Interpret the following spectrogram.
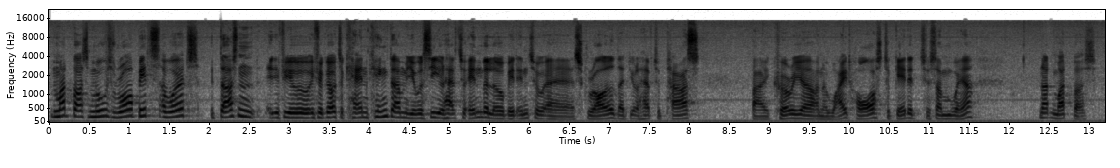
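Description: A man from Denmark with a Danish accent presents at a software conference. His voice sits a little high, and he slips casual, dry jokes between the technical points. He is middle-aged and speaks on a lapel mic in a big hall. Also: moderate pace, a little hiss or hum. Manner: dry joking, casual asides.

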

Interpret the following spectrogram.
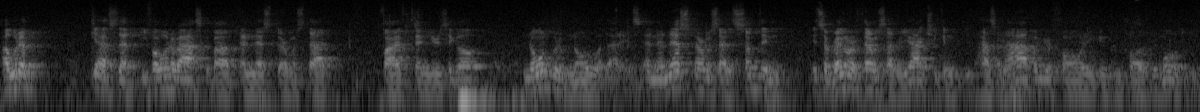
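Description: A man's voice: medium pitch, fast talker, fairly bright tone. An older man in his sixties on a panel, answering an audience question in a chatty way with everyday examples. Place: large library room. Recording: echoey room from far off with hiss.

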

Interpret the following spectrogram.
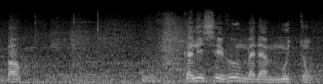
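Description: An actor playing a shrewd, casual, quietly insistent police inspector in a French radio crime drama. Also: male voice, medium pitch, unhurried, background noise, close to an everyday voice. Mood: businesslike. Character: shrewd, wry, unhurried male police inspector.

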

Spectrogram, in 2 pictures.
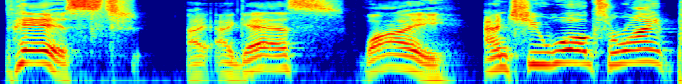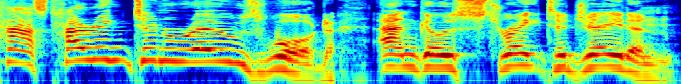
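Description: A man delivers a comedic recap with heavy sarcasm. His voice is fairly high and very animated, and he exaggerates his bafflement for effect. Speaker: host of an anime recap show.

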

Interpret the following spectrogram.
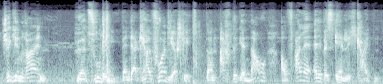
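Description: An actor playing a brash, scheming furry alien houseguest in a sitcom audio drama, glib and theatrical. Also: male voice, mid-range voice, very animated, unhurried, vocal fry. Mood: cocky. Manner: glib, theatrical, mock-innocent. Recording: noisy old cassette audio drama.

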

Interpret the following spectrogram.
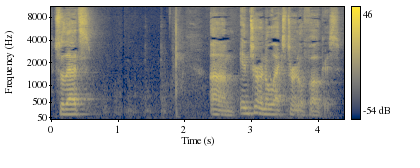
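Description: A middle-aged man with a gravelly, raspy voice, a bit hoarse from a cold, giving a casual, blunt golf lesson on a livestream from an indoor simulator room. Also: on the high side, bright, forceful tone, echoey room, a little hiss or hum. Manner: blunt, casual, drawn-out emphasis. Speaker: golf instructor.

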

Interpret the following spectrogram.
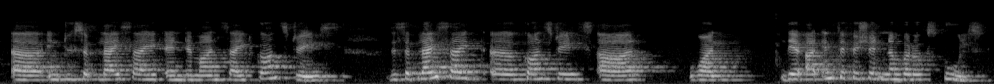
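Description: A woman in her forties with a Pakistani accent, giving a measured conference talk full of figures from a small office, with fillers between numbers. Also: a little high. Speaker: conference panelist. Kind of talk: formal presentation with statistics. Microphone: video call webcam. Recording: echoey lo-fi video call.

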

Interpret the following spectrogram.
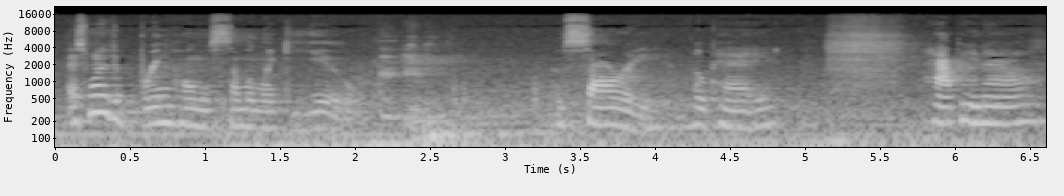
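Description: A young woman actor at a table read, playing a defiant, volatile teenage girl in a shrill, combative voice. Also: expressive, slow. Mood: bitter. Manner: shrill and combative, voice soaring when angry. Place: indoor room at a table. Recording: noisy room recording.

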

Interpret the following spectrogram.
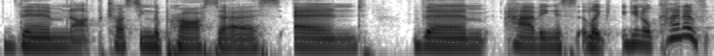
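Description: A young woman hosting a podcast, chatting casually in a cozy living room. She is bubbly and animated and laughs often as she tells stories. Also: on the low side, unhurried, clear, resonant tone, dry recording, clean studio sound. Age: young adult. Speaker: podcast host. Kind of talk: casual chat. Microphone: boom-mounted studio mic.

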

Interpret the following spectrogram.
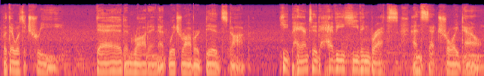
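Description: A man's voice: low voice, takes it slowly, noisy background. A man giving dramatic scripted horror narration in an ominous, theatrical manner. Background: music.

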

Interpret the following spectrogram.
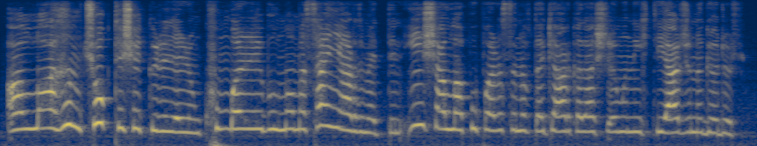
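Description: A woman's voice: extremely high pitch, steady tone, moderate pace, a bit bright. A woman voicing an eager, pious little boy in a children's cartoon, earnest and bubbly.

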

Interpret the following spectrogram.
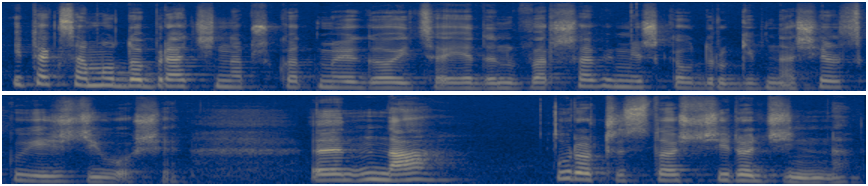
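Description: A woman casually sharing memories of family life, in the relaxed style of oral history. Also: medium pitch, moderate pace. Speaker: local resident sharing memories.

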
